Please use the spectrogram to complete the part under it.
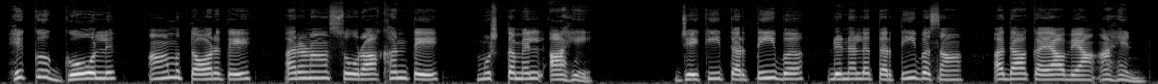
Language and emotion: Sindhi, neutral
